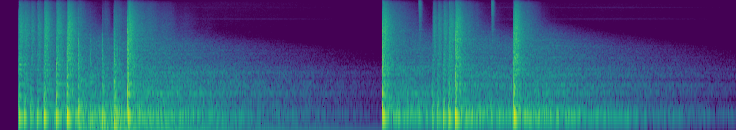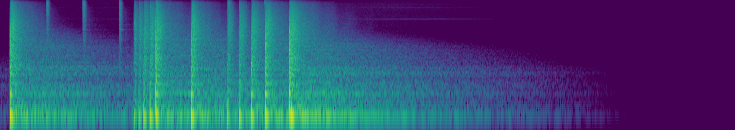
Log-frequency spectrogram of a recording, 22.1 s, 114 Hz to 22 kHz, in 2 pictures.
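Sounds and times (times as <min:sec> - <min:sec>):
drums in a cathedral in Kyiv: 0:00.2 - 0:10.2, 0:11.2 - 0:18.0.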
